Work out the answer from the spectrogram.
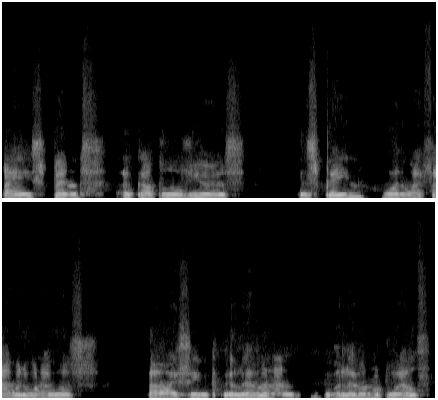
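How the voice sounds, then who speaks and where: Woman, about forty, native Russian speaker, slow and hesitant, reflective interview guest, dull dry lo-fi sound. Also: lowish voice, dry recording. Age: around 40. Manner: thoughtful, hesitant, many pauses and fillers, soft laughs. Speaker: poet and translator, interview guest.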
